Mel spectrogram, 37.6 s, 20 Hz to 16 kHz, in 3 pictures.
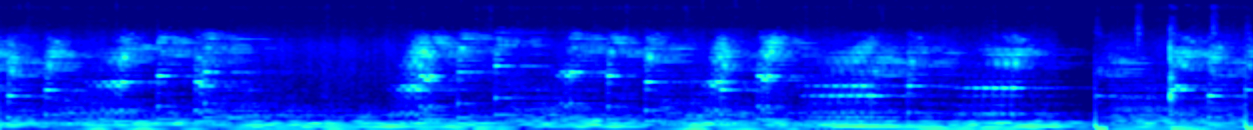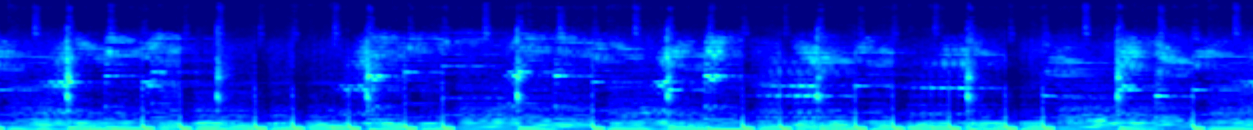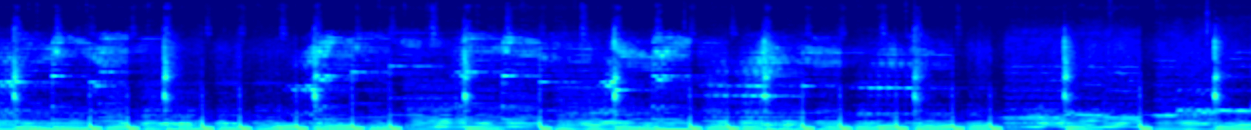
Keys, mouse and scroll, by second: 0.3 Tab, 0.8 Tab, 1.3 middle drag, 1.9-3.2 middle drag, 3.5 middle drag, 3.8 shift+middle drag, 4.5 middle drag, 5.0 shift+middle drag, 5.9 shift+middle drag, 6.5 middle drag, 7.0 shift+middle drag, 7.5-8.0 middle drag, 8.4 shift+middle drag, 8.9 middle drag, 9.8 KP_1, 10.1 KP_3, 11.5 shift+middle drag, 16.4-21.9 middle drag, 22.2-23.7 middle drag, 24.1 middle click, 24.8 middle drag, 26.6 middle drag, 27.4 shift+a, 28.8 middle click, 30.8-31.2 middle drag, 31.8 KP_1, 32.0 KP_3, 32.5 alt+z, 34.0 Tab, 35.1 r, 37.0 g.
